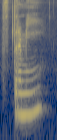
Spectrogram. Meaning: steep
- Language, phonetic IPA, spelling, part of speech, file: Czech, [ˈstr̩miː], strmý, adjective, Cs-strmý.ogg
